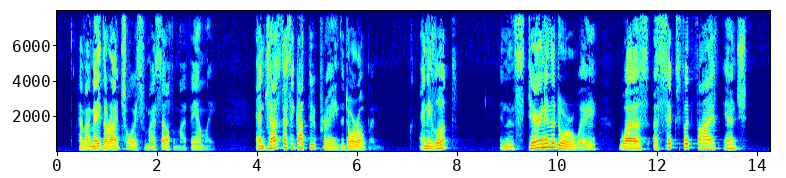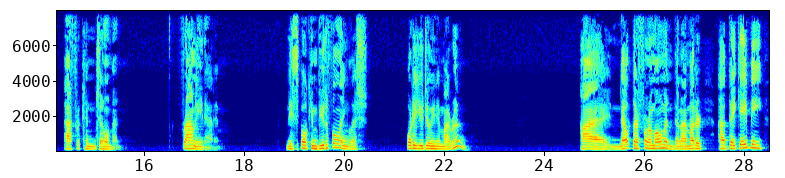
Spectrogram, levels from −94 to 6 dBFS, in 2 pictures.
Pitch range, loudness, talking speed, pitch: 135-170 Hz, -19 LUFS, 145 wpm, 145 Hz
